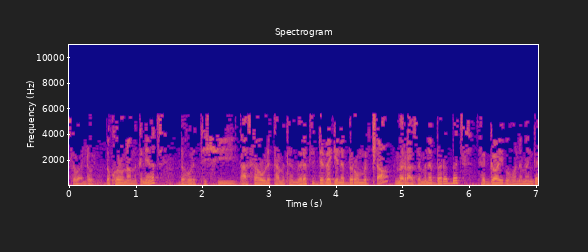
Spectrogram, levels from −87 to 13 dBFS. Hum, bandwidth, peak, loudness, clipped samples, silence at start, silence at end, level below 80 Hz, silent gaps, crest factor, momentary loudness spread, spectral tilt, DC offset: none; 5.8 kHz; -6 dBFS; -23 LUFS; under 0.1%; 0 s; 0 s; -38 dBFS; none; 16 dB; 5 LU; -10 dB/octave; under 0.1%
